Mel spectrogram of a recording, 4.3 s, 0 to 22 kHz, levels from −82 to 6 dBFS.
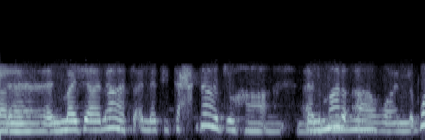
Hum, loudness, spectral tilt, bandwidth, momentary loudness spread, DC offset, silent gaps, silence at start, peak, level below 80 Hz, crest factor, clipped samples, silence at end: none; -23 LUFS; -9.5 dB/octave; 4.1 kHz; 10 LU; under 0.1%; none; 0 s; -8 dBFS; -70 dBFS; 16 dB; under 0.1%; 0 s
